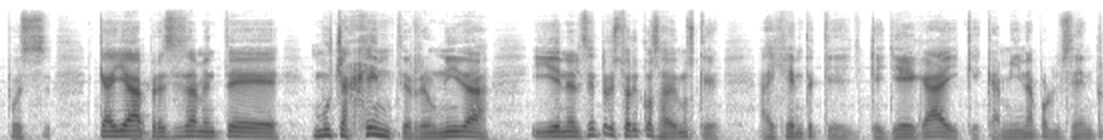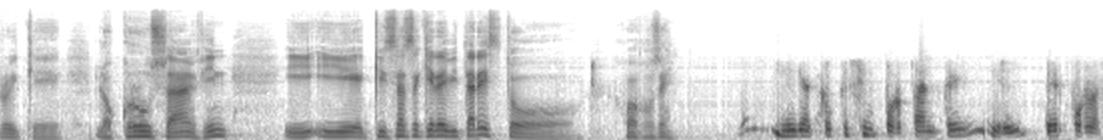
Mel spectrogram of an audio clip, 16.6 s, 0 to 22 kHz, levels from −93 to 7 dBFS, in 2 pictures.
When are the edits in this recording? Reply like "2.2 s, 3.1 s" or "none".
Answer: 15.7 s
